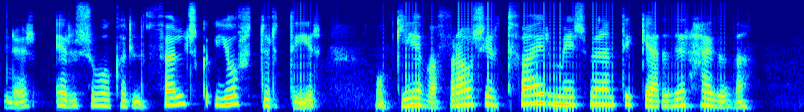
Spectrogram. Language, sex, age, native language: Icelandic, female, 30-39, Icelandic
